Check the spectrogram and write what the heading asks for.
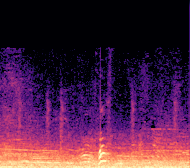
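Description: Steady outdoor background noise, with a short, high yelp rising in pitch a little past a second in.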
